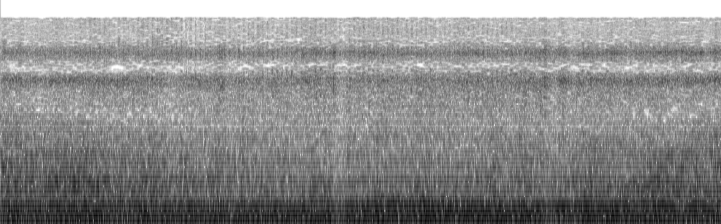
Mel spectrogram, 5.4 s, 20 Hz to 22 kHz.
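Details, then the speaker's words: Craftsman 4-in-1 mulcher started on full choke after a drive belt replacement: the small single-cylinder engine gives an even, steady buzz with no misses, knocks or surging. Normal running. "we're gonna start it up see if it works okay I'm going to try it for it full choke"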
